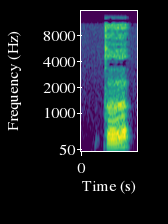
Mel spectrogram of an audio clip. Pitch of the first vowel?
rising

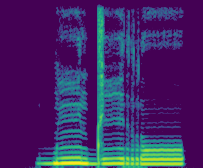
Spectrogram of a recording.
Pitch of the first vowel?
high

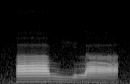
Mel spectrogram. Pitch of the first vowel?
high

